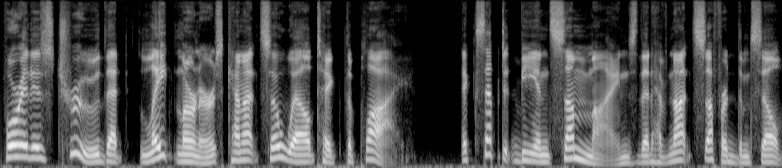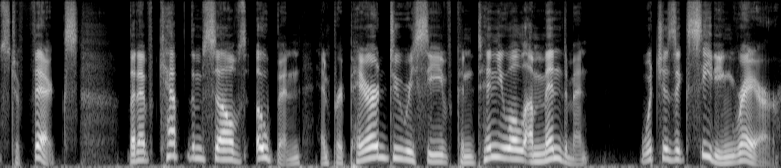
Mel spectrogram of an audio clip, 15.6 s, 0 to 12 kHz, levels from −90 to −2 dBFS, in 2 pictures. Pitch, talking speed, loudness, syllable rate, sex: 155 Hz, 155 wpm, -19 LUFS, 4.5 syllables/s, male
